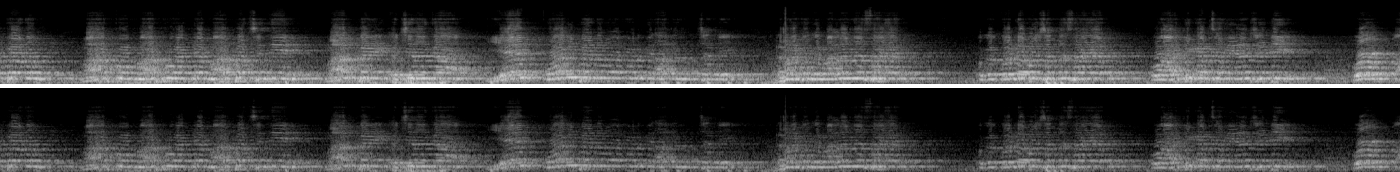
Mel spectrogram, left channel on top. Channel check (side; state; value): right; quieter; 9.2 dB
